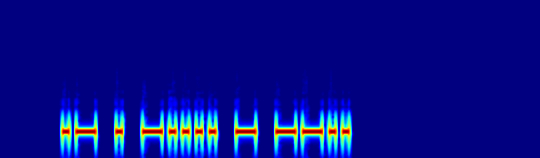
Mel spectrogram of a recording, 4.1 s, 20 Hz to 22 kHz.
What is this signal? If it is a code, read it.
Morse code, heard as a keyed tone, about 24 wpm, 700 Hz. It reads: AE6TZ
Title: Speed Racing - USA 2x2 Call Signs 20wpm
